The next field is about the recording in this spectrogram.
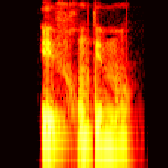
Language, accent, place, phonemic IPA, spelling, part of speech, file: French, France, Lyon, /e.fʁɔ̃.te.mɑ̃/, effrontément, adverb, LL-Q150 (fra)-effrontément.wav
- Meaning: insolently, brazenly, shamelessly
